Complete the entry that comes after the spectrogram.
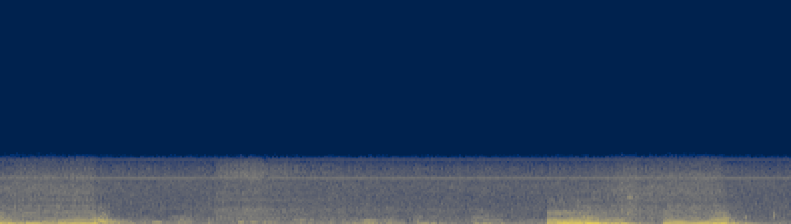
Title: snore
